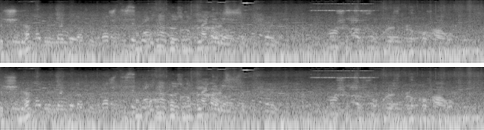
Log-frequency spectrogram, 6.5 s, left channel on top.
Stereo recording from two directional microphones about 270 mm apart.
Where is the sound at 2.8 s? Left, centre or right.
Centre.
